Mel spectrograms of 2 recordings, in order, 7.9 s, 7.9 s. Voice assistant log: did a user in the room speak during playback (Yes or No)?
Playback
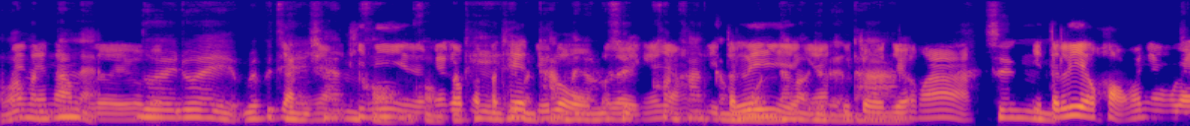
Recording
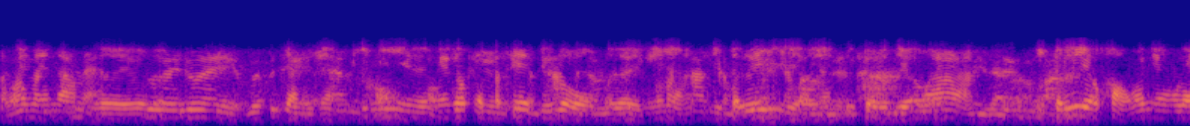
Yes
